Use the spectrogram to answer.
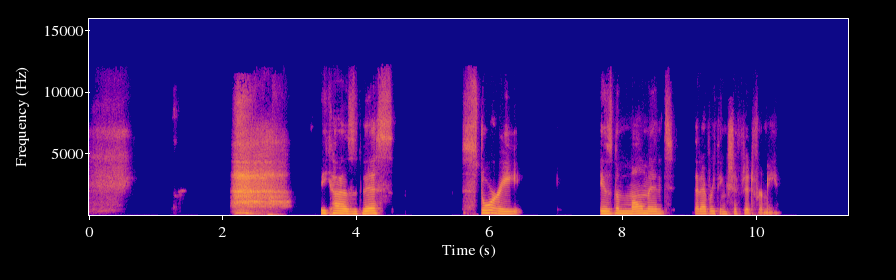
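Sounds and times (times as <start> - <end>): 
deep breath: 2.2 - 3.1
speech: 3.5 - 4.6, 5.6 - 6.5, 7.7 - 10.4.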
